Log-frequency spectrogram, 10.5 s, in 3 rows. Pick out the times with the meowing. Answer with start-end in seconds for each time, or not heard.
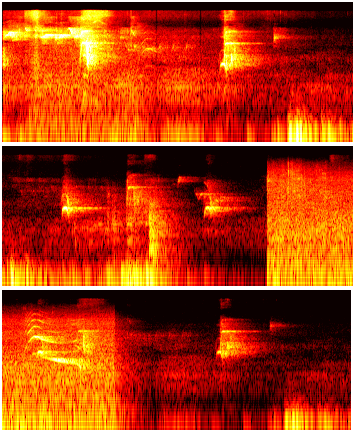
0.2-1.6, 6.2-8.2.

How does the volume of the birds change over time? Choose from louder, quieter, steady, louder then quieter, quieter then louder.
quieter.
